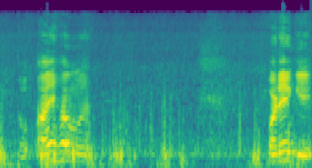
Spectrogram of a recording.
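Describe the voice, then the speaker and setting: Over noticeable background noise, a man raises and projects his high-pitched voice with lively intonation. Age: 70s. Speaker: pastor. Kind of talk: sermon.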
